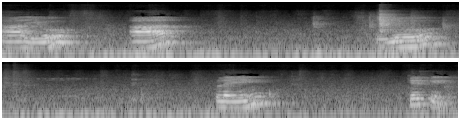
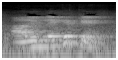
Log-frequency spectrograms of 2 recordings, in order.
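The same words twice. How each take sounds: First: Each word split off by long pauses. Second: Said in the usual way. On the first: Shown as a demonstration. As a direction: spell it out slowly, one word at a time. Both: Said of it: "simple.".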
